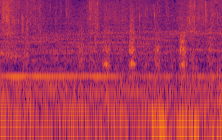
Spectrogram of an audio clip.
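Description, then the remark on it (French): Dogs pant rapidly and steadily, a continuous rhythmic huffing of breath over a low, rumbling background, with no voices; the dogs accompany gendarmes setting off into the Poulmes forest. “Accompagnés de chiens, ces derniers s'élancent alors dans la forêt des Poulmes vers un lieu dit au nom évocateur, le trou de l'enfer.”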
